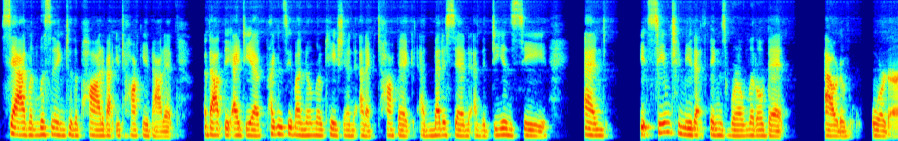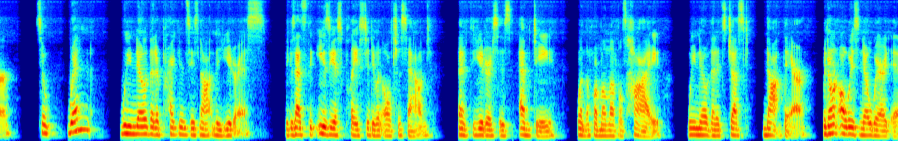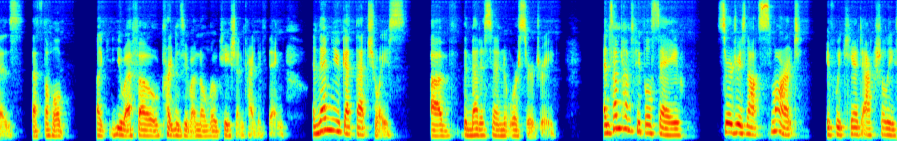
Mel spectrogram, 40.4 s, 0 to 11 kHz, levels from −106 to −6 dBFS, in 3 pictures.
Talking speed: 180 wpm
